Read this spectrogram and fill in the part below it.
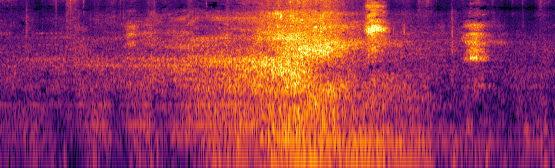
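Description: A car drives past on a nearby road.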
